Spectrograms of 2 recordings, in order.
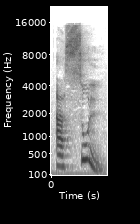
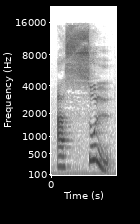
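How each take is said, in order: Both takes have the same delivery.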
